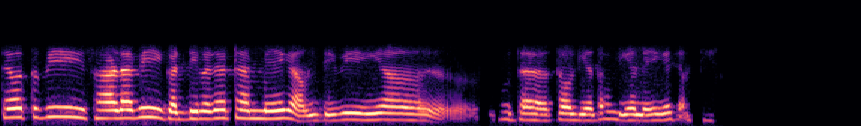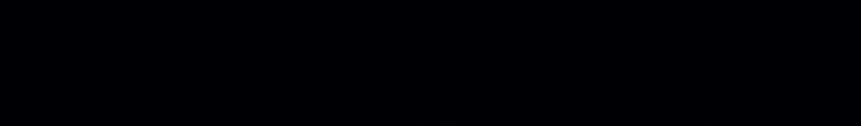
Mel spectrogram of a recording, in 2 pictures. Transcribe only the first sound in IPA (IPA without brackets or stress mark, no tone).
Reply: t̪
